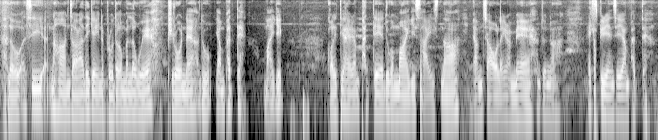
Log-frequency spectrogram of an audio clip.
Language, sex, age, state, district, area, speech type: Manipuri, male, 18-30, Manipur, Chandel, rural, spontaneous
